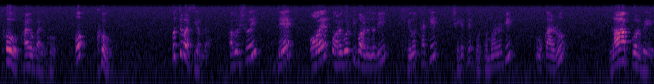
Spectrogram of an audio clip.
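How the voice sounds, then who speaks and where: Lively teacher explaining pronunciation. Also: mid-range voice. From Bangladesh. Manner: explains step by step, repeating example words slowly. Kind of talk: classroom-style grammar lecture. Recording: slightly dull recording with faint hiss.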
